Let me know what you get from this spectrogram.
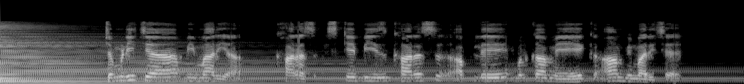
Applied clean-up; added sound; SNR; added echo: none; Keyboard (musical); 6 dB; none.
